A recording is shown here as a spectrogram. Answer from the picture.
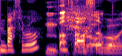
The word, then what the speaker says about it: Mbatha-Raw: The one with Gugu Mbatha-Raw, is that how you say it? – Mbatha-Raw, yeah.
